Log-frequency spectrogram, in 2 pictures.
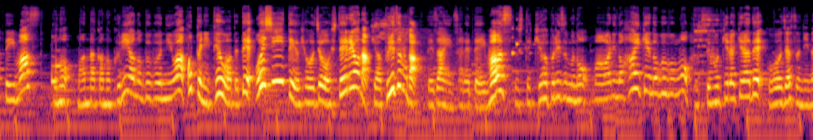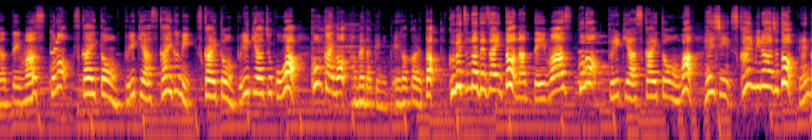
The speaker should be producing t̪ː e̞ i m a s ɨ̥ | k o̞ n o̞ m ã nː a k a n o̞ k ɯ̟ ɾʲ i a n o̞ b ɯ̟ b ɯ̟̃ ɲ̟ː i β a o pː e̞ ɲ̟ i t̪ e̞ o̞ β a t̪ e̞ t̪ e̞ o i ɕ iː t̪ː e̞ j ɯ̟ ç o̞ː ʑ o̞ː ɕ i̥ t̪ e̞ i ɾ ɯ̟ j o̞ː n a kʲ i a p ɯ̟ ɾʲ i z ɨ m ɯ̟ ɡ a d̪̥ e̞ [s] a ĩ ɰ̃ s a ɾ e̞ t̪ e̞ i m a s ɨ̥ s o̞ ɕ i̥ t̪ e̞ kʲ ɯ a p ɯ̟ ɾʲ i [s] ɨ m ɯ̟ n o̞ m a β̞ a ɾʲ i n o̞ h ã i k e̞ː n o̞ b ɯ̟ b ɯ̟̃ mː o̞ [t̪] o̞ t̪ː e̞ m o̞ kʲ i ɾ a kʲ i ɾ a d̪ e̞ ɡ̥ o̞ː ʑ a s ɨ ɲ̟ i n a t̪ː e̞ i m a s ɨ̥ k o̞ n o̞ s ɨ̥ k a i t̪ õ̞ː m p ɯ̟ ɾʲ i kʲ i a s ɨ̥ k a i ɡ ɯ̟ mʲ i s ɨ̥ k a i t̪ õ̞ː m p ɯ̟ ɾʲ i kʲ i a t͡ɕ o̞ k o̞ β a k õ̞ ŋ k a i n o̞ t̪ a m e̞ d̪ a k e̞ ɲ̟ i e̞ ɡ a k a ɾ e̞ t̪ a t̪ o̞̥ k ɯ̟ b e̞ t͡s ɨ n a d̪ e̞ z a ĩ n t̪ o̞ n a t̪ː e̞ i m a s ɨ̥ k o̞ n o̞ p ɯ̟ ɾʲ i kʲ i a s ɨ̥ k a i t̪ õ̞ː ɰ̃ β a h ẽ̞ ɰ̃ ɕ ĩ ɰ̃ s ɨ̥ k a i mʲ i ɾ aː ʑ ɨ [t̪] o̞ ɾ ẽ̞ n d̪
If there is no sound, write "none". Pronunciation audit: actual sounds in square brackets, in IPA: z, z, t̪, t̪

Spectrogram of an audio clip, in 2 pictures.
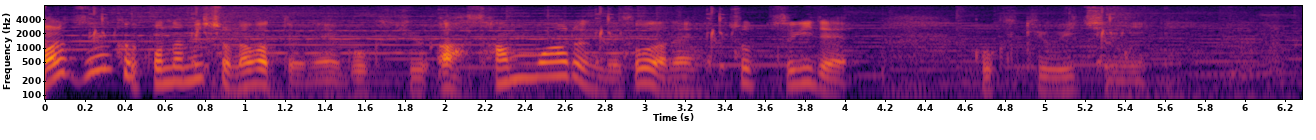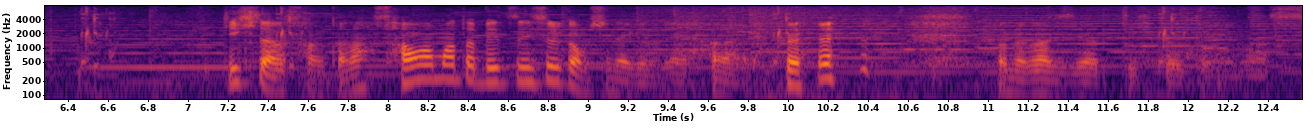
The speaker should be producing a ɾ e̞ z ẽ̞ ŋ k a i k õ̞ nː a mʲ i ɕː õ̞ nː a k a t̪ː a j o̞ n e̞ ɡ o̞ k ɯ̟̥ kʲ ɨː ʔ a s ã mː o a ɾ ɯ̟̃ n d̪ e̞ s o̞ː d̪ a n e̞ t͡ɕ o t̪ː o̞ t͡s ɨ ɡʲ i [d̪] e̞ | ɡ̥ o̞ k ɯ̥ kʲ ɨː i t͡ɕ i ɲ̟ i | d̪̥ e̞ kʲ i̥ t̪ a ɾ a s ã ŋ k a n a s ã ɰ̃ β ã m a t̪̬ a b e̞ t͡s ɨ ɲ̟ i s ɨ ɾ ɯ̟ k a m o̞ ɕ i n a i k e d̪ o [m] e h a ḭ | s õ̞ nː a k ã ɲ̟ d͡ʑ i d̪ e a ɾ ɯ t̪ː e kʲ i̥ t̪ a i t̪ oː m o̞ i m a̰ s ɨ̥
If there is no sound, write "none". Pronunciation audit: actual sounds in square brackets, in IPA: d̪, n

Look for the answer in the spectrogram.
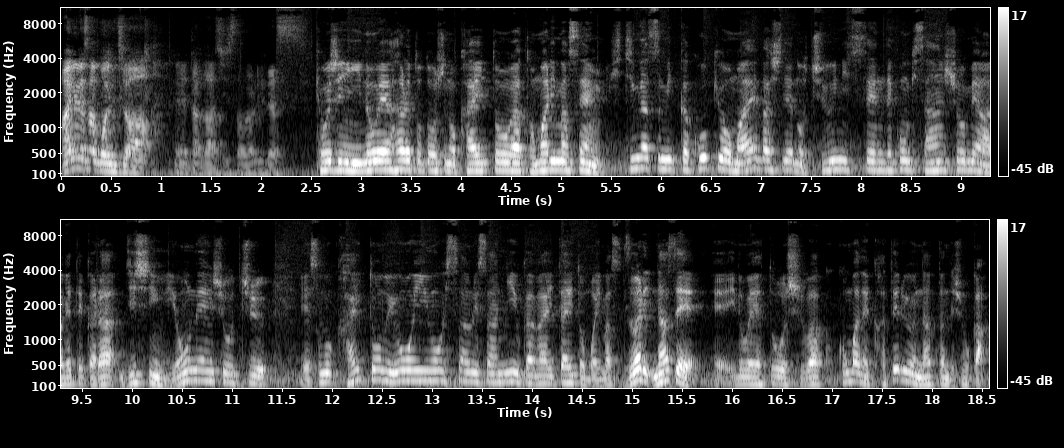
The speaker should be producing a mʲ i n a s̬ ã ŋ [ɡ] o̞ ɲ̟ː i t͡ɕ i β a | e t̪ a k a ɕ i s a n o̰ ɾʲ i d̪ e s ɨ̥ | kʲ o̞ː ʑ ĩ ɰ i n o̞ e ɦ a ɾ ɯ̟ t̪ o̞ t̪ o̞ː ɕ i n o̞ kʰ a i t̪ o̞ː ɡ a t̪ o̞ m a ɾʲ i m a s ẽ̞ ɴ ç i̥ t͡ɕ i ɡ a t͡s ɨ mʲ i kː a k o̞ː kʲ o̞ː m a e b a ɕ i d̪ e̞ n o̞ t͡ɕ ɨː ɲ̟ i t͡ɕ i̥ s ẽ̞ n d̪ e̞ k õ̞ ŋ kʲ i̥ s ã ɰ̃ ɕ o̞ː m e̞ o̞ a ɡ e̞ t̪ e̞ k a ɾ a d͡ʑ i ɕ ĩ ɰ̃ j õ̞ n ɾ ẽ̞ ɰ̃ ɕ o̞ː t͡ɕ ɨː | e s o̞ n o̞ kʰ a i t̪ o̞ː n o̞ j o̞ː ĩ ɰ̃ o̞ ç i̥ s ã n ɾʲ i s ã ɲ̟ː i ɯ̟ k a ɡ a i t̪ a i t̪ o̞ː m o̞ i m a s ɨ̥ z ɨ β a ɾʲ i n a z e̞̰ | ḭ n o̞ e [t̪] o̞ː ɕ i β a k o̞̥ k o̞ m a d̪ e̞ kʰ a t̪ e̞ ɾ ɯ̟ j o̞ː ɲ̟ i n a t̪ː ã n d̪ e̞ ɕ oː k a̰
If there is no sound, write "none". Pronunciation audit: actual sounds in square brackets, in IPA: k, t̪

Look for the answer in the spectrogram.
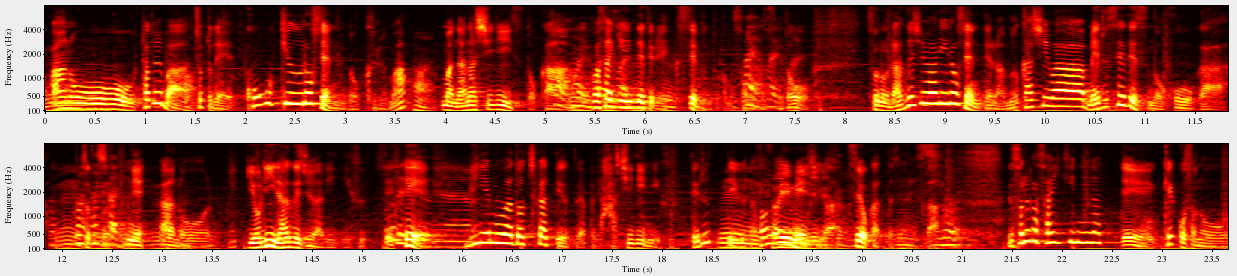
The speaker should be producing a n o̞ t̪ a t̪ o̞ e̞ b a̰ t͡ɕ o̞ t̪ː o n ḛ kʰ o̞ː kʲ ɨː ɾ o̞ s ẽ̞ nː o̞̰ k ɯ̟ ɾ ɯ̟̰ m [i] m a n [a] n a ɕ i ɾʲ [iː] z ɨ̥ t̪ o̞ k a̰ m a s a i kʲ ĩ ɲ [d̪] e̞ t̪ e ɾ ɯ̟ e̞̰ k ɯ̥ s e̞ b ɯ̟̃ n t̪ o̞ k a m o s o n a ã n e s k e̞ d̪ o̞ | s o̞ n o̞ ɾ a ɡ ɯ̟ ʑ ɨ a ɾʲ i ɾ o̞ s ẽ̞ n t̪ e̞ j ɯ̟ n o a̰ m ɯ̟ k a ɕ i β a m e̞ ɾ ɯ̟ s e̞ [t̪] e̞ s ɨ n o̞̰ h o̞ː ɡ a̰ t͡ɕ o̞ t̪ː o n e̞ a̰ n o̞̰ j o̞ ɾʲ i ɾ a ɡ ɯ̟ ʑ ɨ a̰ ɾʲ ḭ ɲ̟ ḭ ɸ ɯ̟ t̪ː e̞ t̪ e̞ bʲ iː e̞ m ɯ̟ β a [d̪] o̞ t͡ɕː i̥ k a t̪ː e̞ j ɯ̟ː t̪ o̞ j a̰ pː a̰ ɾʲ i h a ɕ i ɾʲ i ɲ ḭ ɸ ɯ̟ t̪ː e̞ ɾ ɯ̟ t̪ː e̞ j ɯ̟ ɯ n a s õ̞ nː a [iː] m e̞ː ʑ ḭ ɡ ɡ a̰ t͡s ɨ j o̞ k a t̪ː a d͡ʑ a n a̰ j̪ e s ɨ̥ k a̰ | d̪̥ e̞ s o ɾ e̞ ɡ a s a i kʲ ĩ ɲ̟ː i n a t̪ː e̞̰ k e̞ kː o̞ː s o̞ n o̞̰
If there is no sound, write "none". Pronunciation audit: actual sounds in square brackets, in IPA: a, a, iː, d̪, d̪, d̪, i

